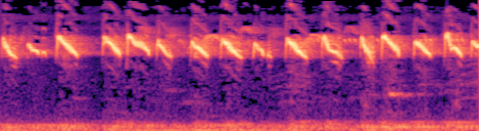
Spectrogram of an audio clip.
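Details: Pleci auriventer (white-eye) tutor song for training cage birds: a fast run of high, thin, downslurred whistled notes, about fifteen in three seconds, with a faint low hum beneath.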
